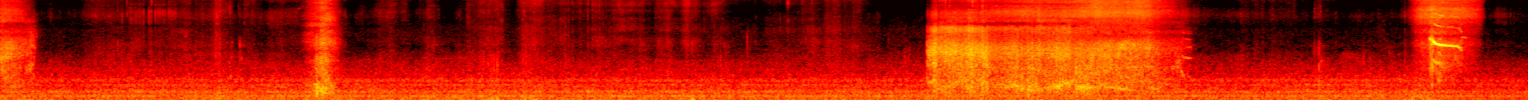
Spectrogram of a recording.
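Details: Early-morning nasal congestion blamed on the weather, a long forceful hissing nose-blow then a shorter blow with high whistling squeak: nose-blowing with congestion.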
